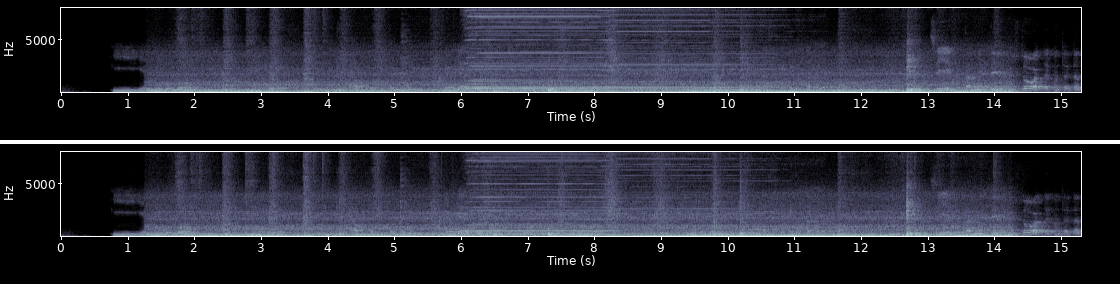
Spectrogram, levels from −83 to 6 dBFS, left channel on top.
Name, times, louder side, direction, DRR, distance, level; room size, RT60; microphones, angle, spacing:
voice 1, 0.8-2.0 2.8-3.4 3.9-5.1 5.7-7.1 7.6-8.1 9.4-12.0, right 1 dB, 10° right, 1 dB, 0.5 m, -31 dB
sound 1, 1.2-14.3, equal, 55° right, 1.2 m, -22 dB
Harmonica, 6.0-11.5, left 3 dB, 65° left, 1.6 m, -30 dB
voice 2, 13.0-15.3, left 1 dB, 25° left, 0 dB, 1.4 m, -29 dB
9.9 x 3.5 x 4.5 m, 0.91 s
head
